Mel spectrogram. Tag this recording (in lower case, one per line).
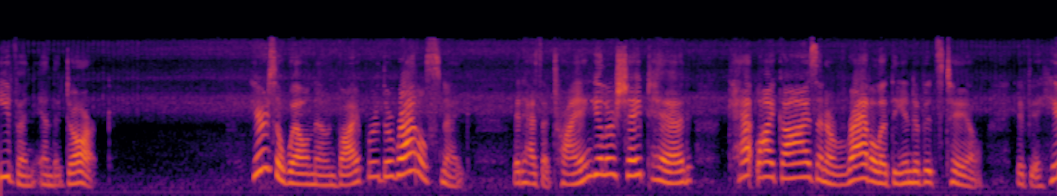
speech
snake
animal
